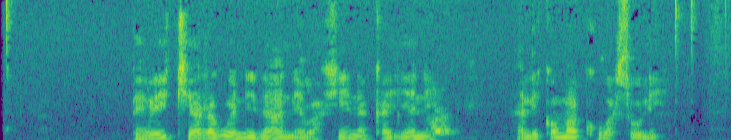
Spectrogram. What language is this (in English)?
Central Tarahumara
